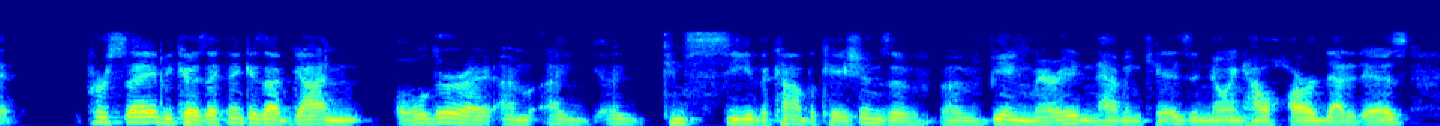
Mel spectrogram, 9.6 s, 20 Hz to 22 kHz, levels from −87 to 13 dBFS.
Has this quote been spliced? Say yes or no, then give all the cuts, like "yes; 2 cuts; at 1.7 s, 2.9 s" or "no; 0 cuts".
yes; 1 cut; at 2.5 s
